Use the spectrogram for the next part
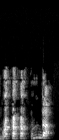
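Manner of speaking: normal talking voice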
